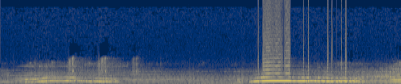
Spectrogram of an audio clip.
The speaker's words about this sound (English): At regular intervals, he paused, and the low, mournful cry of the owl was heard through the night.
